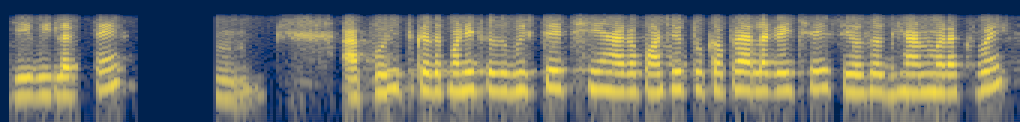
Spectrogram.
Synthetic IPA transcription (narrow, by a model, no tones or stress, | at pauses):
d͡ʒebʱiləɡ̚t̪e | ɦə̃ | a̰puɦit̪kət̪ɔpəñit̪kət̪obud͡ʒʱt̪et͡ʃʰiəɦãkepãt͡ʃiʈukəpɽaləɡɛt͡ʃʰɛseɦosəbd̪ʱjanmeɾəkʰbəj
